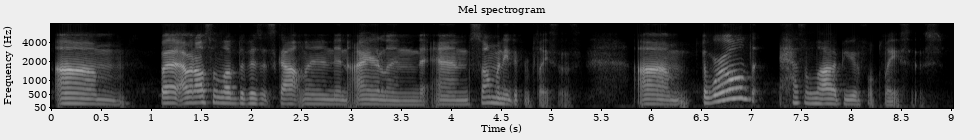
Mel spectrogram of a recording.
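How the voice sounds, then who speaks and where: A woman in her thirties with a bright, clear voice, talking casually to viewers on a phone live stream. She chats in a halting, easygoing way, full of ums and restarts, and reads comments aloud from home. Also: deep voice, animated. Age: 30s.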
